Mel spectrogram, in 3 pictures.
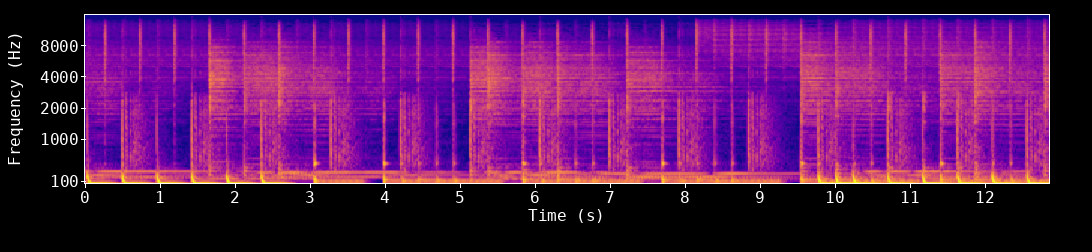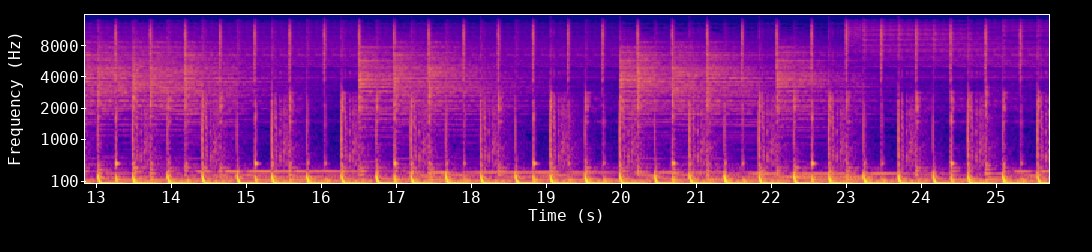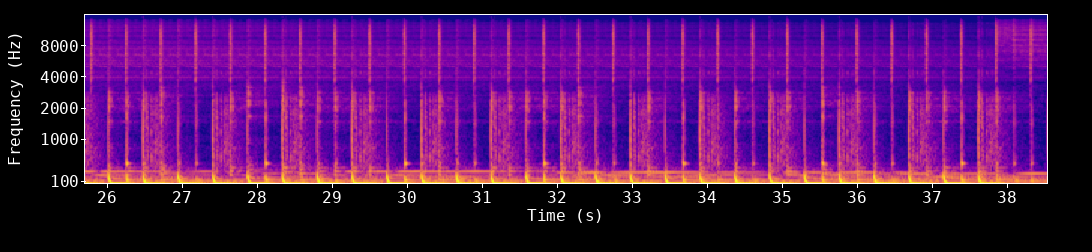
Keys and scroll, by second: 3.0 0, 3.1 Tab, 3.2 0, 3.3 Tab, 3.4 0, 3.5 Return, 6.1 r, 9.4 g, 11.7-12.1 typing, 13.2 typing, 16.3 alt+h, 17.1 Tab, 19.3 typing, 21.2 typing, 22.4-23.1 typing, 25.7 ctrl+z, 25.9-26.6 typing, 29.4 Tab, 29.7 7, 31.2-32.9 typing, 34.2 typing.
